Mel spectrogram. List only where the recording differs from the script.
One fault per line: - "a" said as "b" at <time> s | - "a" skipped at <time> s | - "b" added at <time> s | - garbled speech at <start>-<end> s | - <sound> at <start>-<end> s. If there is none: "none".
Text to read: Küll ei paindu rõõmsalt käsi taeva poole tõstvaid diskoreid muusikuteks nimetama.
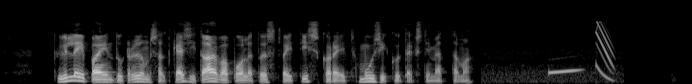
- chirp at 5.5-6.2 s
